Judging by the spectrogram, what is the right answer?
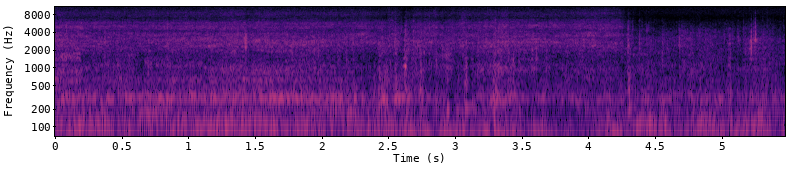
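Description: Intense Sniper cross-country mountain bike rolling down loose, dusty dirt singletrack. The onboard camera mic picks up a steady, fairly quiet rumble of tyre noise and wind.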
